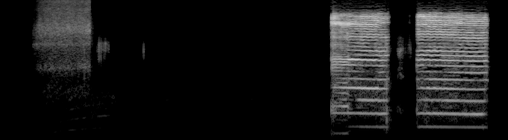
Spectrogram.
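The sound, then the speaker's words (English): A dentist's drill, switched on to work on teeth, hisses and whines up to a steady, thin whir that fades out, then two loud, harsh buzzing bursts follow close together. “And he turns on his drill.”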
